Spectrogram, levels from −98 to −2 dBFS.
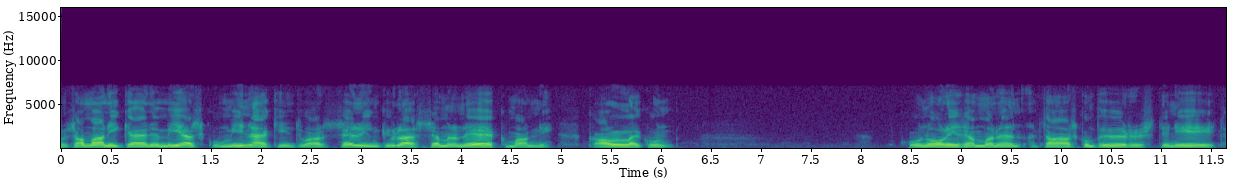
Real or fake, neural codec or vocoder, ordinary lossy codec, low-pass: real; none; none; 7.2 kHz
